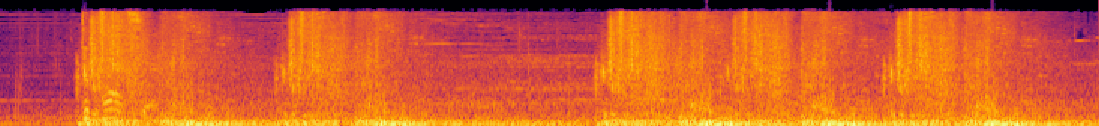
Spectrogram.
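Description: Repeated casts of the Depulso force spell in Hogwarts Legacy land as heavy whooshing thuds, four loud bursts a second or two apart, each with a low boom, close and full over a faint game background.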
